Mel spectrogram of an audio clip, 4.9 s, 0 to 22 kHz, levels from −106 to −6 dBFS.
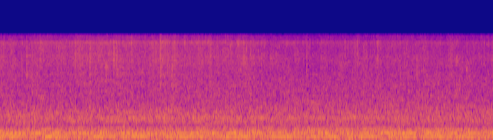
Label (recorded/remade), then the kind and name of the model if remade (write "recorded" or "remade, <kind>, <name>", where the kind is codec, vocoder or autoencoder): remade, vocoder, Vocos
